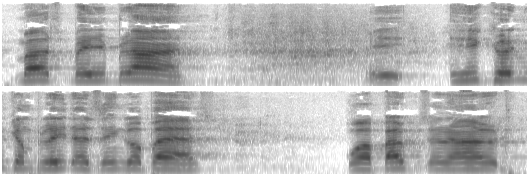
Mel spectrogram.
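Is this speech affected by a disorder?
Yes: cerebral palsy; onset about 30 to 40 days after birth.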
